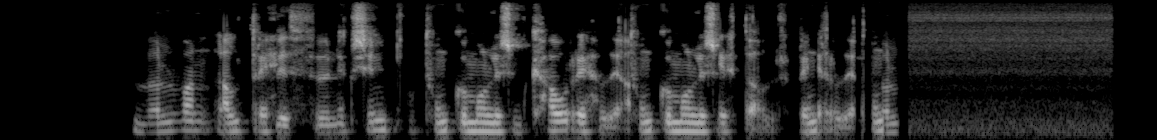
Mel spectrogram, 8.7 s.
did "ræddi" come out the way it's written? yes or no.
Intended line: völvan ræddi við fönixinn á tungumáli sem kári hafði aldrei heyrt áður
no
